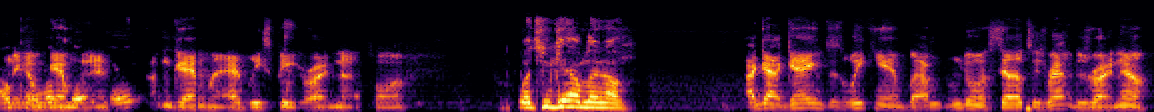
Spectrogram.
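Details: Adult men in conversation; Normal voice.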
